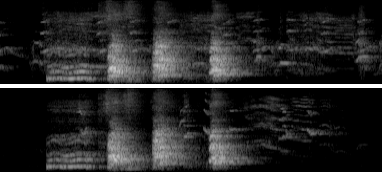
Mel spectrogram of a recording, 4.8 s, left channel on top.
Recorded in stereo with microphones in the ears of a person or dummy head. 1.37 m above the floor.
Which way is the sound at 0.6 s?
5° right (ahead or behind).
